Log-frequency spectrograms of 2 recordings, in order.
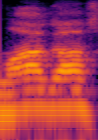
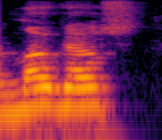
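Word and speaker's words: Logos: is actually a product called log-off's now it comes from log-off's or low dose if you want to mispronounce it like they do and what the the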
